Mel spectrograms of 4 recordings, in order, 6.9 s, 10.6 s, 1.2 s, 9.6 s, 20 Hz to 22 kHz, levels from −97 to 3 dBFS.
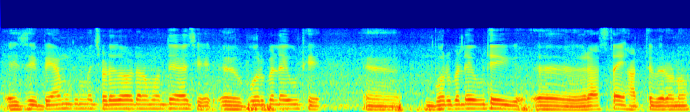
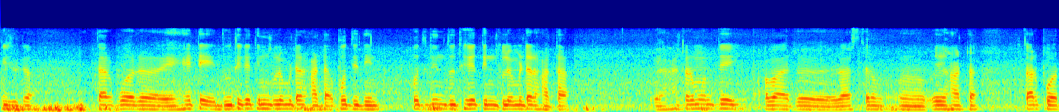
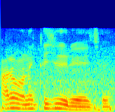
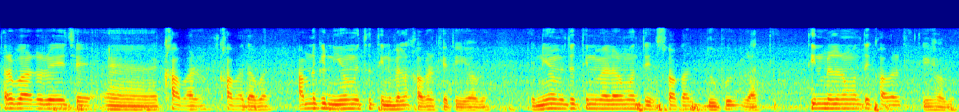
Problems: constant background noise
